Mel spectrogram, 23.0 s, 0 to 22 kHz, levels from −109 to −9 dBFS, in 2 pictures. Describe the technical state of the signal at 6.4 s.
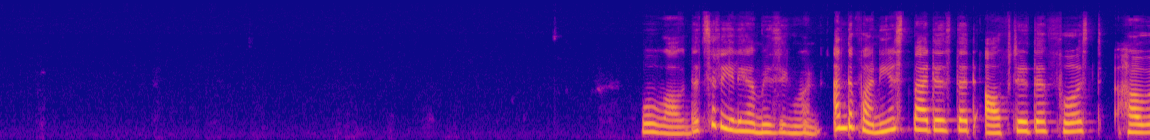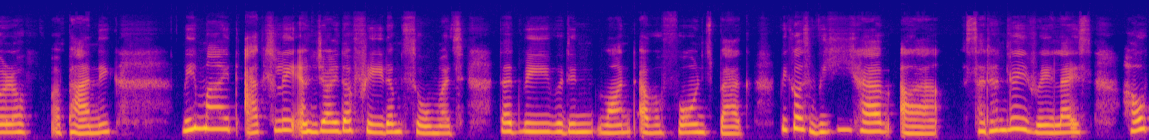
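The signal at 6.4 s is intact, with no technical fault present at that moment.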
